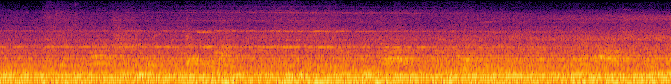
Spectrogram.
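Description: Passenger train pulling out of a station, heard from an open coach doorway: a steady, dense rumble of wheels on rail, with a thin, steady high-pitched whine on top.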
